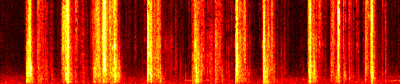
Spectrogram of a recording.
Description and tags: cutting paper
sound, intermediate, class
